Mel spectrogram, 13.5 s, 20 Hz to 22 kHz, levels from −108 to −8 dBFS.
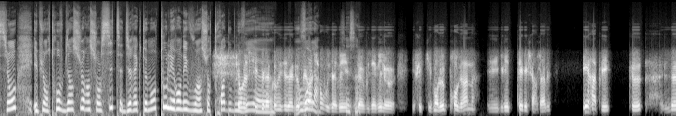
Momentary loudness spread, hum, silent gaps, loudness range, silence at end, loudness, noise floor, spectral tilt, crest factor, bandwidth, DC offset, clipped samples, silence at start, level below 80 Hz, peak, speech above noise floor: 10 LU; none; none; 5 LU; 0 s; -17 LUFS; -82 dBFS; -4 dB/octave; 16 dB; 17.5 kHz; under 0.1%; under 0.1%; 0 s; -52 dBFS; -2 dBFS; 65 dB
